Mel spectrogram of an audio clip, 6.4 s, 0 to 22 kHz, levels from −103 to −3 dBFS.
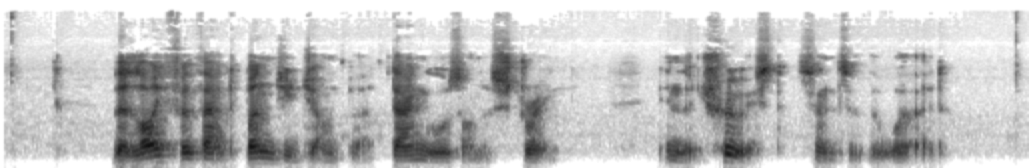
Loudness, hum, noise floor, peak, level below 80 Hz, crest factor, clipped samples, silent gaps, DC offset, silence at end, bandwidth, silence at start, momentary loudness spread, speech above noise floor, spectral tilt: -21 LUFS; none; -63 dBFS; 0 dBFS; -78 dBFS; 22 dB; under 0.1%; none; under 0.1%; 0.55 s; 16.5 kHz; 0.35 s; 15 LU; 41 dB; -1 dB/octave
